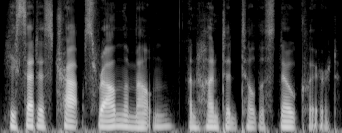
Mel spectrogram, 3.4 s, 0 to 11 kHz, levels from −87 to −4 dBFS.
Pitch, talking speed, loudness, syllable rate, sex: 100 Hz, 225 wpm, -23 LUFS, 5.0 syllables/s, male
